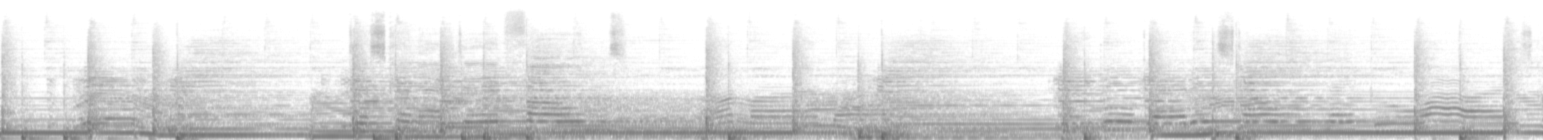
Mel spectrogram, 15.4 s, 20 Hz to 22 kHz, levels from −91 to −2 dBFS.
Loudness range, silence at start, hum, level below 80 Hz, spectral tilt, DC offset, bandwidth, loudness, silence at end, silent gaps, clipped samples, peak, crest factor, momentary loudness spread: 3 LU; 0 s; none; -56 dBFS; -6 dB/octave; under 0.1%; 16 kHz; -47 LUFS; 0 s; none; under 0.1%; -30 dBFS; 16 dB; 7 LU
